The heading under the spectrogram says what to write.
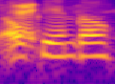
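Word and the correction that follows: Opeongo: it's a native, like it's our native, our Aboriginal people. It's a native name. – Oh, okay. – So it's Opiongo.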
